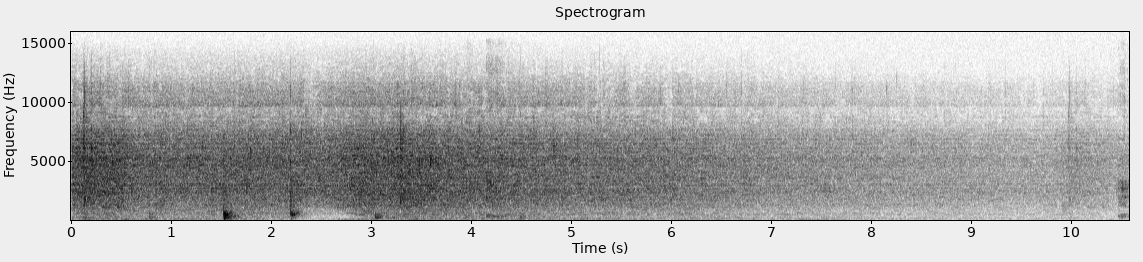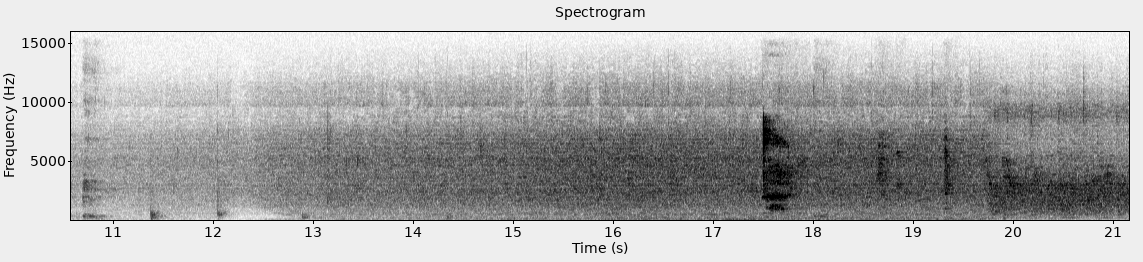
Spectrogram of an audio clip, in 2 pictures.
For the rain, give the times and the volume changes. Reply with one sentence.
You can hear the rain from 0.0 to 21.1 s, getting quieter then louder.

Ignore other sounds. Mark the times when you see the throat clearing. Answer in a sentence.
The throat clearing can be heard from 3.9 to 4.5 s, from 10.4 to 11.1 s and from 17.8 to 18.4 s.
